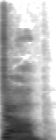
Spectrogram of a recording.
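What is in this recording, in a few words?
"dub", British English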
